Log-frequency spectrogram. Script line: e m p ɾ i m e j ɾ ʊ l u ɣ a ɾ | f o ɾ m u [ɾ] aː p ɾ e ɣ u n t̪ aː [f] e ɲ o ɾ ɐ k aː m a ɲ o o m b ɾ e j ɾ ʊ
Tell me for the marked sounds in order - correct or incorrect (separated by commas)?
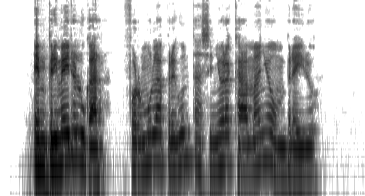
incorrect, incorrect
